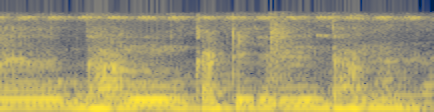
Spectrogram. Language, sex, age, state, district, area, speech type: Odia, male, 45-60, Odisha, Bargarh, urban, spontaneous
